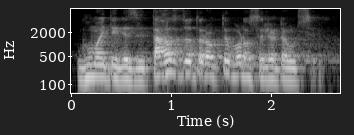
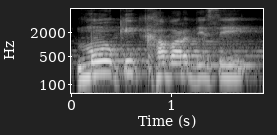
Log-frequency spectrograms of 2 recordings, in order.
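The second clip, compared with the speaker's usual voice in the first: ordinary delivery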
